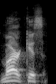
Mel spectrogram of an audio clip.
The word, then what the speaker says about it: Marquis: it's time to put marquis pronounced marcus on ice [ __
